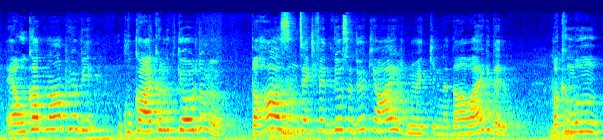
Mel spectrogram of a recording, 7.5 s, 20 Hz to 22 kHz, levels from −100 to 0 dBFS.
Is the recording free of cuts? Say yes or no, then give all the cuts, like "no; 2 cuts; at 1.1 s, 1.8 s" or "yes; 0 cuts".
yes; 0 cuts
